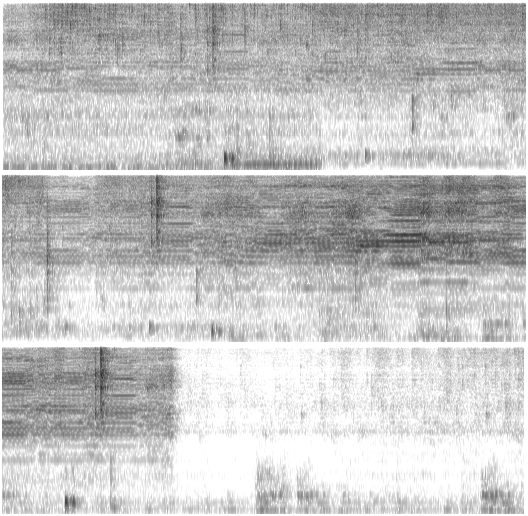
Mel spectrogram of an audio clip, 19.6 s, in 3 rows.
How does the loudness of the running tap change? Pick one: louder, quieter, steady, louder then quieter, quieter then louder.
quieter.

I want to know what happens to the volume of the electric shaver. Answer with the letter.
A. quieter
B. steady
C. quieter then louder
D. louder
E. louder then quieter
D.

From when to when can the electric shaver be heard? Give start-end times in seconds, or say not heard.
0.0-15.2.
